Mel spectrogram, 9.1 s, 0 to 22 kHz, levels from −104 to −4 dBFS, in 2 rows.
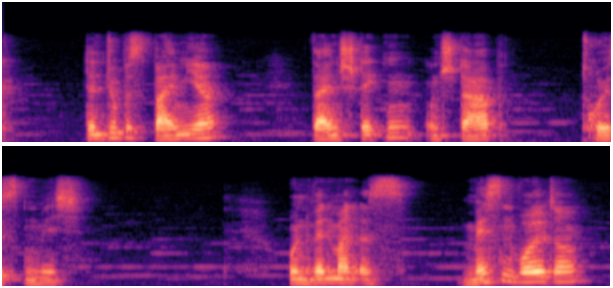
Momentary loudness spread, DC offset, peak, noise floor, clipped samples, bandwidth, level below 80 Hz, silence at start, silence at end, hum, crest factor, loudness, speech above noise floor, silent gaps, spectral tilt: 16 LU; under 0.1%; -4 dBFS; -66 dBFS; under 0.1%; 9 kHz; -62 dBFS; 0 s; 0.2 s; none; 20 dB; -23 LUFS; 44 dB; none; -4.5 dB/octave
